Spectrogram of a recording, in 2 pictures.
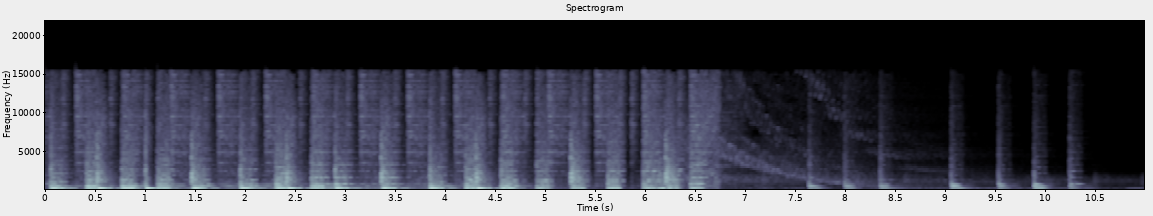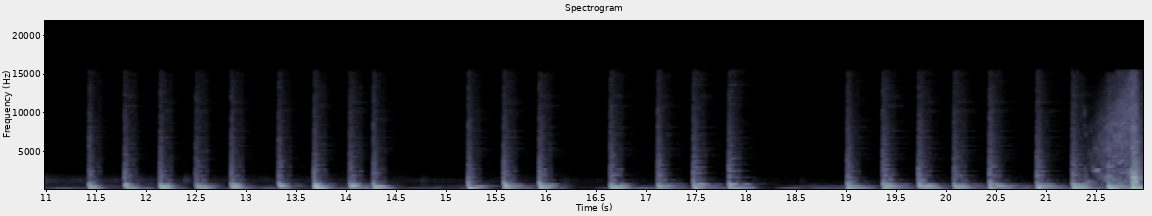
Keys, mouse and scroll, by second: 2.2 Down, 3.4 Down, 4.3 Up, 4.5 Down, 5.4 Up, 8.2-21.5 drag.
